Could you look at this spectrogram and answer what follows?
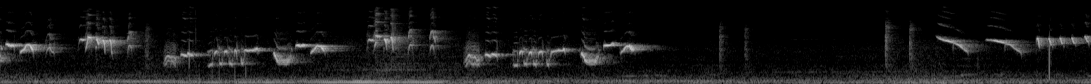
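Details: Caged Aceh white-rumped shama singing a long, varied run of whistled slurs and chips, falling quiet for a couple of seconds before a few descending whistles and clicks.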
